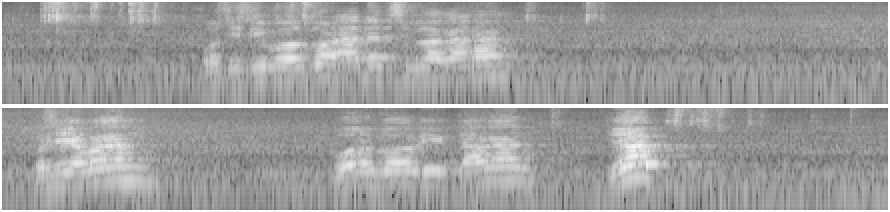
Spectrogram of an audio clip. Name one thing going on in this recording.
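A man sings out loudly close by in short bursts.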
